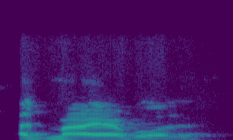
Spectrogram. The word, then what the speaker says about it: admirable: Don't say my. Mra. Admirable. Admirable. Mra. Admirable. Yeah, don't say mira. Mra. Like bruh. Mira. Yeah. Admirable. Don't say mira. That's two Okay. syllables. Admirable. Just say Okay. mra. Okay. One syllable.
